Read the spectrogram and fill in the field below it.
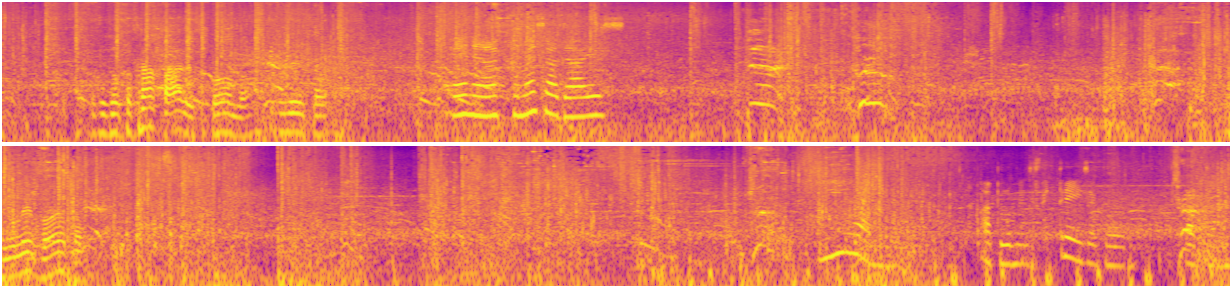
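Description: Magic spells crackle and burst in a game.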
